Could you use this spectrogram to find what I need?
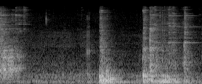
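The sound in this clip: A metal whisk beating egg whites knocks against a bowl, giving a few sharp, irregular clinks over a soft background hiss.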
